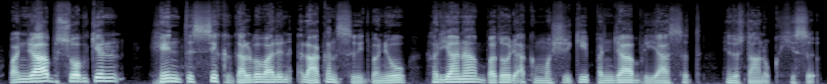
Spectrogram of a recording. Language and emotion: Kashmiri, neutral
